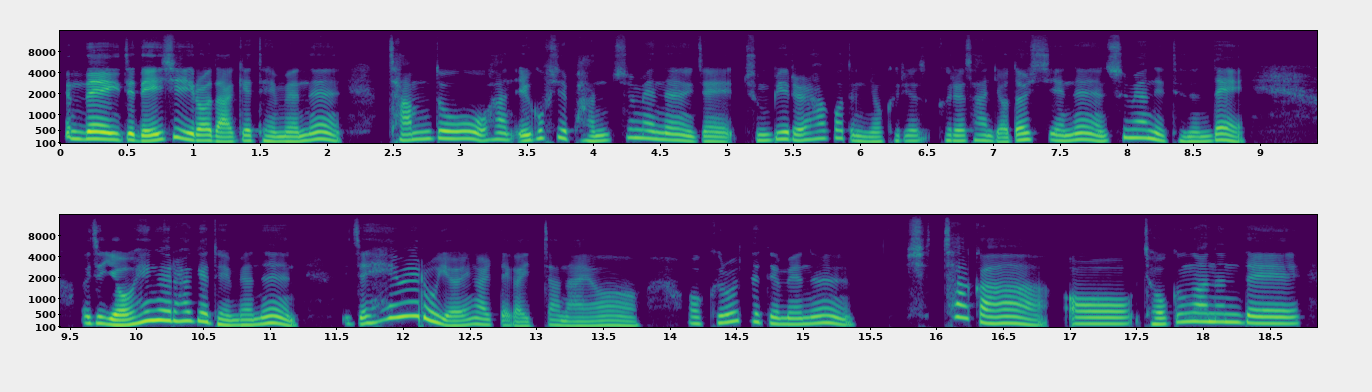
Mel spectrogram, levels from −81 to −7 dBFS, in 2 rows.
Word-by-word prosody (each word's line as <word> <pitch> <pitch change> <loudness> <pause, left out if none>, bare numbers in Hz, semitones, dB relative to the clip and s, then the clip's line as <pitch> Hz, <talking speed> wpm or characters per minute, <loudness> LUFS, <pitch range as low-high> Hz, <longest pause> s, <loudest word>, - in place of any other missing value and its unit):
근데 225 -2 +6
이제 195 -1 +3
4:00 185 +10 +3
에 - - +1
일어나게 170 -5 +2
되면 165 +6 +1 0.3
잠도 230 +1 +1
한 205 0 -3
7:30 180 - -2
쯤에는 220 - -1
이제 150 -1 -2
준비를 185 +2 -2
하거든요. 170 - -4
그래스 165 +1 -8
그래서 170 0 -4
한 170 -2 -3
8:00 195 +8 -1
에는 180 0 +1
수면에 255 -2 -1
드는데 155 +3 -1 0.7
어 - - -1
이제 210 -2 0
여행을 280 - +5
하게 285 -2 +1
되면은 170 +2 +1 0.3
이제 195 +1 -2
해외로 375 - +2
여행할 165 +4 -1
때가 135 -5 -6
있잖아요. 140 +1 -4 0.3
어 205 -3 -4
그럴 240 +8 -1
때 270 -3 -5
되면은 200 -1 0 0.4
시차가 215 - -1 0.2
어 200 0 +1
적응하는데 235 -1 0
195 Hz, 260 characters per minute, -25 LUFS, 165-230 Hz, 0.7 s, 근데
